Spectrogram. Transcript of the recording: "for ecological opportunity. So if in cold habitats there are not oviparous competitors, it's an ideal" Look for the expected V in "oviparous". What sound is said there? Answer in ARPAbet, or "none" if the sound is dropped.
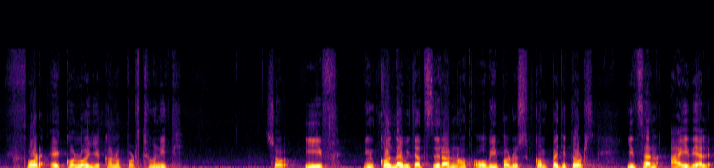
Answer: B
